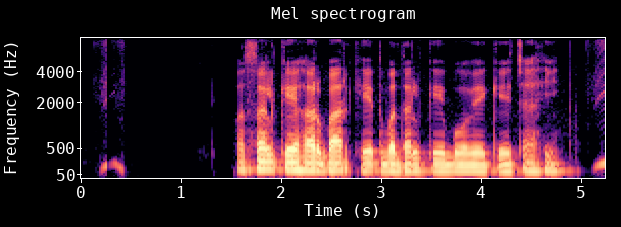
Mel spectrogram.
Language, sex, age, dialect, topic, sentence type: Bhojpuri, male, <18, Western, agriculture, statement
